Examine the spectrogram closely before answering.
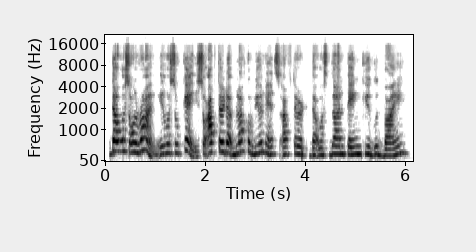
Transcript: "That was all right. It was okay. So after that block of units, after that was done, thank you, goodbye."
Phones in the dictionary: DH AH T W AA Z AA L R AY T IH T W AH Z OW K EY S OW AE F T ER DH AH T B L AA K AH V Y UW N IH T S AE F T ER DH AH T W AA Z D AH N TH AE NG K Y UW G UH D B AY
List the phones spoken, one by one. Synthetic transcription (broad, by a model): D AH T W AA S AA L R AY T IH T W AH S OW K EY S OW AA F T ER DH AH T B L AA K AH V Y UW N IH T S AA F T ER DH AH T W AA S D AH N T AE NG K Y UW G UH D B AY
